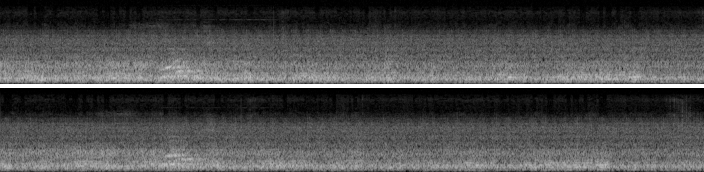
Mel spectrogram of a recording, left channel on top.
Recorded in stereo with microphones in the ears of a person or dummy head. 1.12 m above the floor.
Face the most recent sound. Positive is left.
turn(degrees=30)  # may be behind; listen again after turning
